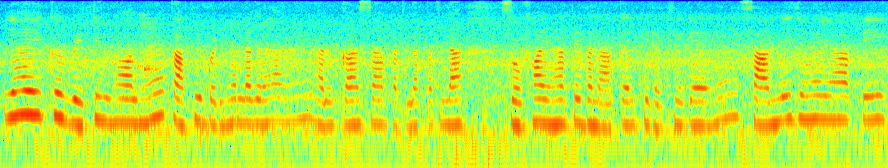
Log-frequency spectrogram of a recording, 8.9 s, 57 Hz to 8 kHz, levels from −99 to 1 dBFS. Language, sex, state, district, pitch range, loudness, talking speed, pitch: Hindi, female, Chhattisgarh, Raipur, 205-235 Hz, -20 LUFS, 180 wpm, 215 Hz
